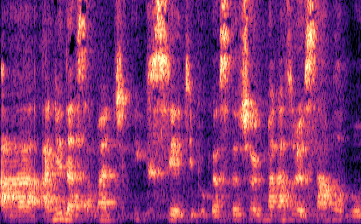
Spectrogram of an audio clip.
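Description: The woman's voice is fairly low in pitch, moving at a moderate pace. Her intonation is monotone and flat. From Slovakia, Košice. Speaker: IT project manager and author. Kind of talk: casual interview. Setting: in person.

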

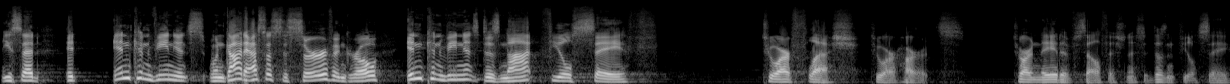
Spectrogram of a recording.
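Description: A man with an American accent speaks at a fairly slow pace and a high pitch. His voice has very wide pitch swings and big swings in loudness. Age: 50s. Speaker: pastor. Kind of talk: sermon. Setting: church.

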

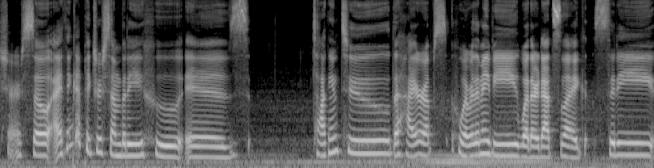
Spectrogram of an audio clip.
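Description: In an ordinary speaking voice with an American accent, a woman of medium pitch speaks at a fairly slow pace with fairly even intonation. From Southern California (Long Beach/Compton). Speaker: podcast co-host, artist. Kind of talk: casual chat.

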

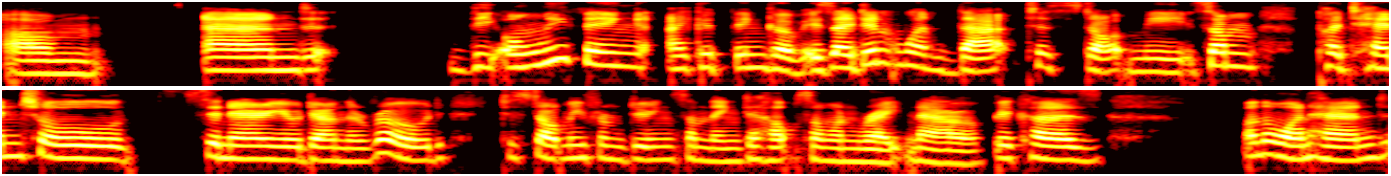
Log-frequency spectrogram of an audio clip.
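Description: Over a quiet background, a woman of medium pitch with a slight Scottish accent speaks at a moderate pace with ordinary pitch variation. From Scotland. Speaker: kidney donor. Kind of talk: interview.

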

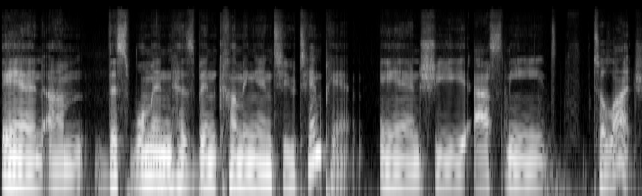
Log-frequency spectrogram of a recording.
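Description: Very slowly and with fairly even intonation, the speaker talks in a very clean recording with a silent background. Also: man, fairly low pitch for a man. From Northern California and Alaska. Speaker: film columnist and programmer. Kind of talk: casual interview.

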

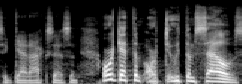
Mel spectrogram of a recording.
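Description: A man with an Irish accent talks at a very fast pace on a very clean recording with a silent background. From southeast Ireland. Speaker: video documentary producer, former games journalist. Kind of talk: casual interview. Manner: rambling, fast.

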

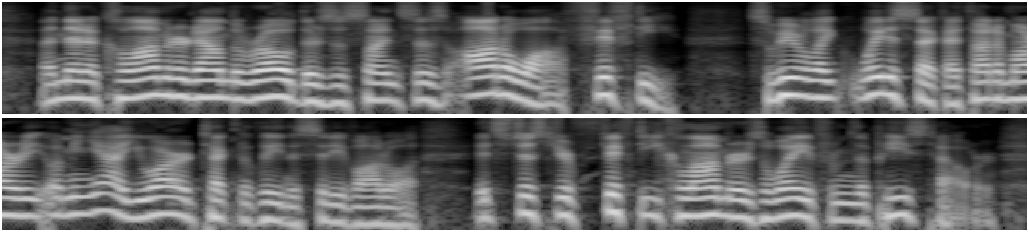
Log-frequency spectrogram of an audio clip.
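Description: A man's very fast voice with a Canadian accent, fairly high in pitch with ordinary pitch variation, in a dry, close sound with no echo over a quiet background. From eastern Ontario, Canada. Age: 40s. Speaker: stand-up comedian. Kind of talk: casual chat. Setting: at home.

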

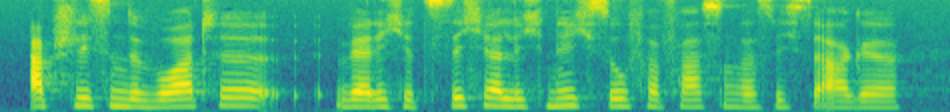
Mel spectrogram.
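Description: Her tone dark and mellow, a woman at medium pitch speaks at a moderate pace with monotone, flat intonation. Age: 20s. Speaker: podcast host. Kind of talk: late-night personal monologue. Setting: home at night, alone. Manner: casual, with many fillers.

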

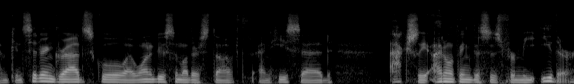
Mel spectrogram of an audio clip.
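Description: In a plain, everyday voice, a man with an American accent talks at a fairly quick pace and a fairly low pitch. His intonation is fairly even, and the sound is dry and close with no echo on a very clean recording with a silent background. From Connecticut. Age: 30s. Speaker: fitness and wellness coach. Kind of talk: casual interview. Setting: studio.

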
